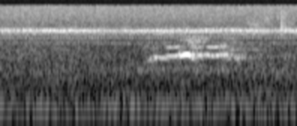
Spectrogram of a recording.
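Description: A horn sounds briefly at a distance.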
